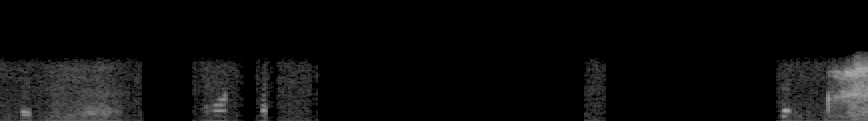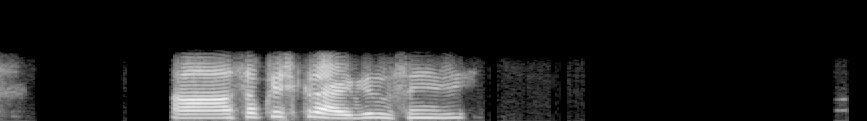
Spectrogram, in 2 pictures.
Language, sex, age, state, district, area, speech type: Dogri, female, 18-30, Jammu and Kashmir, Samba, rural, conversation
